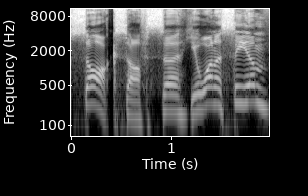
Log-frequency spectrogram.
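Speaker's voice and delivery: high-pitched, very fake Jersey accent. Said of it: "In my fakest Jersey accent".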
